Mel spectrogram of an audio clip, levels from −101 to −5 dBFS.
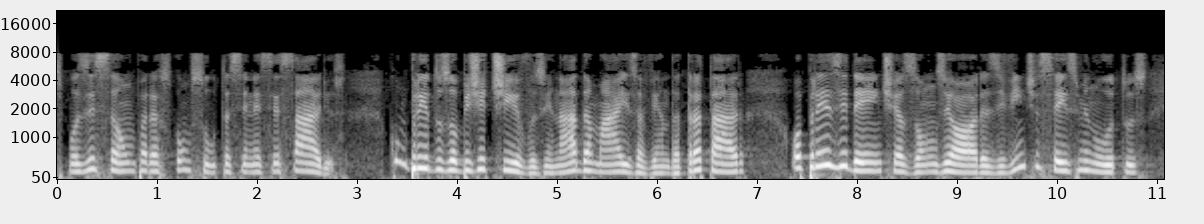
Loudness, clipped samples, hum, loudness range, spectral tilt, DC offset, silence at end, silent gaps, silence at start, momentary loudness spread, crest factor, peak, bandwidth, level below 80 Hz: -18 LUFS; under 0.1%; none; 4 LU; -6 dB/octave; under 0.1%; 0.25 s; none; 0 s; 9 LU; 18 dB; 0 dBFS; 8 kHz; -36 dBFS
